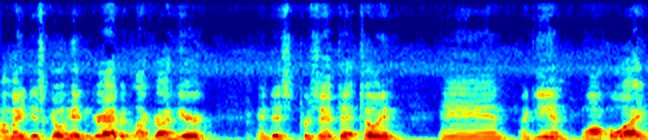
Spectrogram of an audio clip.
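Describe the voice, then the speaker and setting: His pitch varies in an ordinary way as this man talks at a moderate pace. There is a somewhat breathy quality to his voice. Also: medium pitch for a man. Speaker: horse trainer. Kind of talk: tutorial. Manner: soft-spoken.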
